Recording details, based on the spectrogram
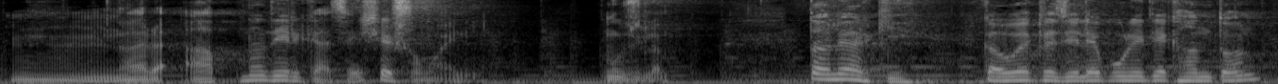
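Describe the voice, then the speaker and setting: An actor playing a shrewd, self-assured private detective in an audio drama, reasoning aloud in a measured, dry way with thoughtful hums. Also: male voice, mid-range voice, very animated, dark tone, faint music behind, natural voice. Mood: dry, probing.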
